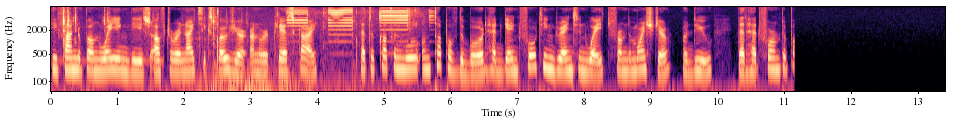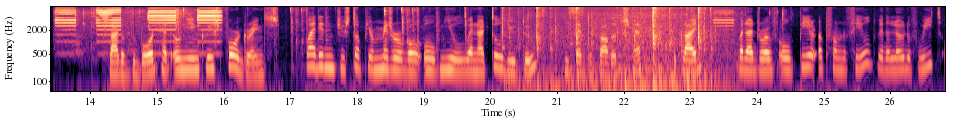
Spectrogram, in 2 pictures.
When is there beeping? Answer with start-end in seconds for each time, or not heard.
3.5-5.8, 13.4-16.0, 23.3-23.8.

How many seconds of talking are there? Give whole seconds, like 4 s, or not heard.
23 s.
